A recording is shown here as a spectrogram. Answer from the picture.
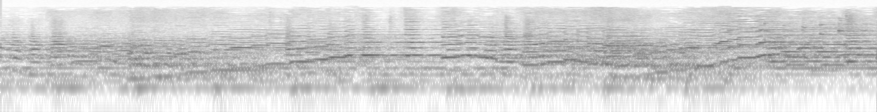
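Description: Orchestral music with brass to the fore, its melody climbing, falling back and climbing again.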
